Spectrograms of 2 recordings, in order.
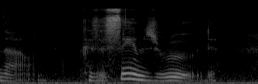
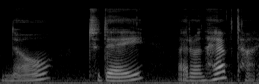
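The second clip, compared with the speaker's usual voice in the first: ordinary delivery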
